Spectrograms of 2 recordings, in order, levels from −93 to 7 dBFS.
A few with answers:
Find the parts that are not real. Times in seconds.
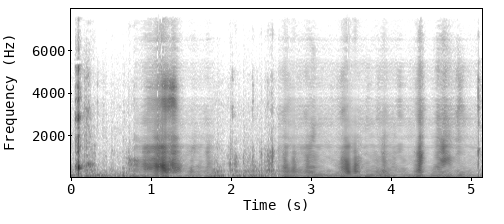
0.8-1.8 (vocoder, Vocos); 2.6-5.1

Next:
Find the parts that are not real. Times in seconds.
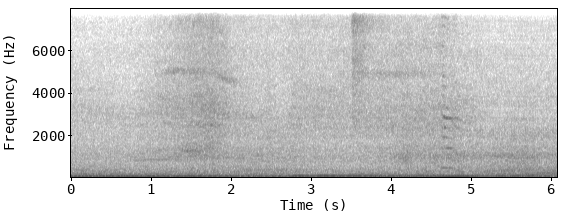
0.9-4.5 (vocoder, Vocos); 5.0-6.1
